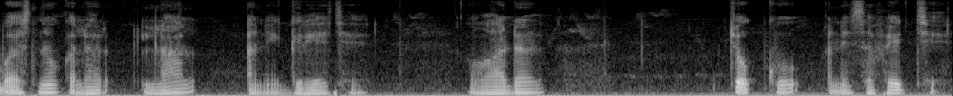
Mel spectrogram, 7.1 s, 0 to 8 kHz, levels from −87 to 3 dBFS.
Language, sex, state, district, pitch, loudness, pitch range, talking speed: Gujarati, male, Gujarat, Valsad, 95 Hz, -24 LUFS, 70-105 Hz, 100 wpm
